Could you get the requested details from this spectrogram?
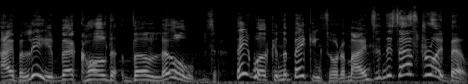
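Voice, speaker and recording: A cartoonish character voice moves at a fairly quick pace. Background noise is clearly heard. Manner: dry, slightly put-upon.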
